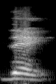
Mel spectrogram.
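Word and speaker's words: they: ذي ذي هالطي أش تي اش تنطق كما لو عندنا الدال المعجمه تي اش تنطق كما لو عندنا الدال المعجمه الدال التي فوقها نقطه اذا تنطق ذي ذي يعني هم طبعا هذي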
